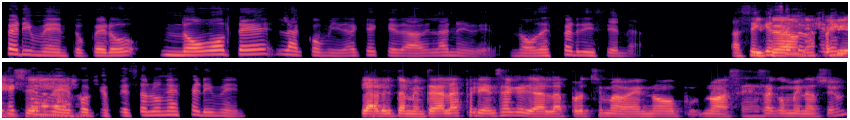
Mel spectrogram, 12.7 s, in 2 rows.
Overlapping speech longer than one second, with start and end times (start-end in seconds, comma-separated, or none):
5.6-6.9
